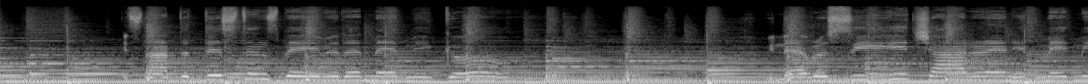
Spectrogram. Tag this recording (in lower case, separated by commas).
music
